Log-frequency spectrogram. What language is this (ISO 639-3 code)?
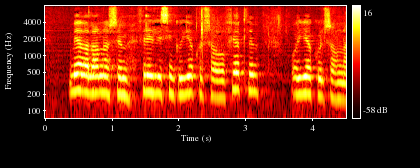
isl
